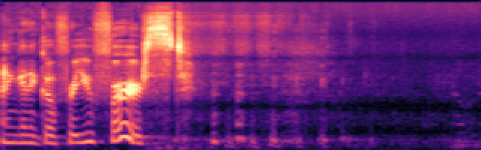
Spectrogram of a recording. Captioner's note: chuckling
